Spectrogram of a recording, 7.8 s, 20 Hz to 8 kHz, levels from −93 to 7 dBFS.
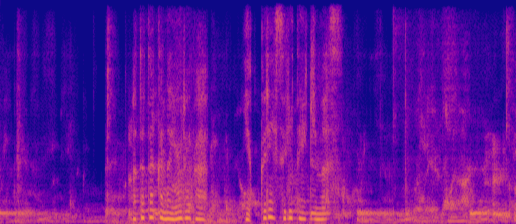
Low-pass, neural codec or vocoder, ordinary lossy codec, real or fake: none; codec, 16 kHz, 4 kbps, X-Codec, HuBERT features, trained on LibriSpeech; none; fake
